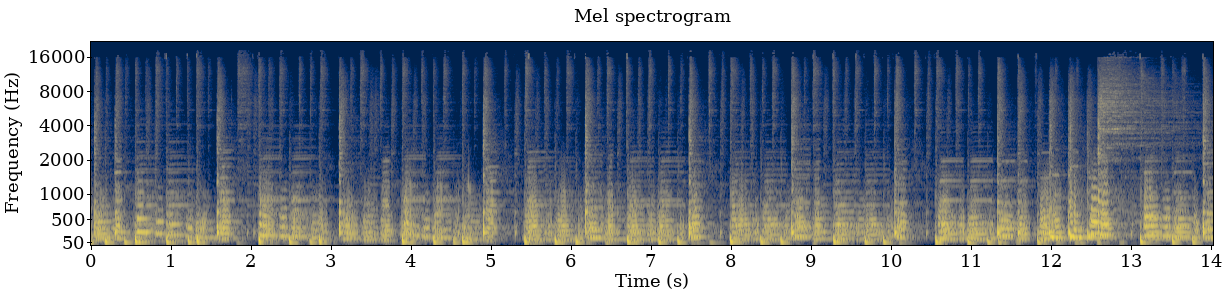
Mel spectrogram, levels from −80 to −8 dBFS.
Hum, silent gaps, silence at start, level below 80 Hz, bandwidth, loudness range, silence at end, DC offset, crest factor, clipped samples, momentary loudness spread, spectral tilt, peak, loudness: none; none; 0 s; -30 dBFS; 19 kHz; 4 LU; 0 s; under 0.1%; 20 dB; under 0.1%; 6 LU; -6 dB/octave; -2 dBFS; -22 LUFS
